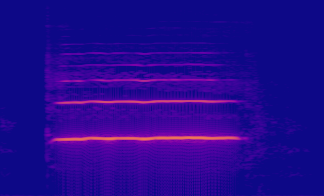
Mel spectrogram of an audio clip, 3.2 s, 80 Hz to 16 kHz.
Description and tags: Part of the Good-sounds dataset of monophonic instrumental sounds.
instrument::sax_soprano
note::D
octave::6
midi note::74
good-sounds-id::5870
Intentionally played as an example of bad-richness bad-timbre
